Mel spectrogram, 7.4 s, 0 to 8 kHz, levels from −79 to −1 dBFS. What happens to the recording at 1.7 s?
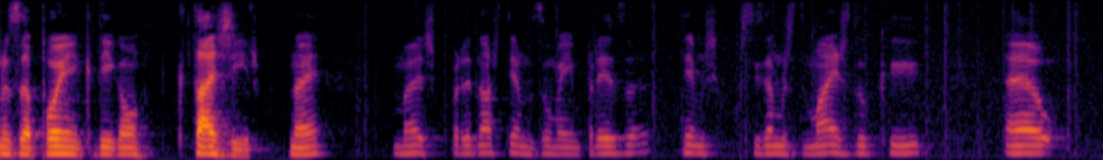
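Nothing goes wrong with the audio at 1.7 s; the speech comes through intact there.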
